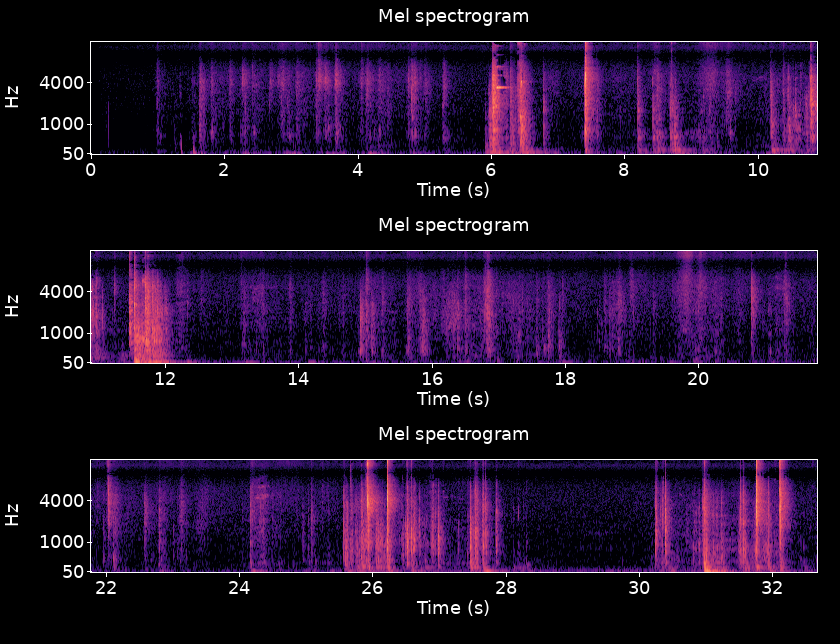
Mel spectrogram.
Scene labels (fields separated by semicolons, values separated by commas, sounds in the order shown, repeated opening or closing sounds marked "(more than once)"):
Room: bedroom, hallway, living room; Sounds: footsteps, door (more than once), light switch, window (more than once)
